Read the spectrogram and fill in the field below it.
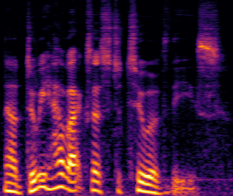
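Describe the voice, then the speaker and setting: A man with a fairly high, very animated voice streams a game at a moderate pace, his speech carrying vocal fry and a breathy edge. He offers casual commentary, muttering to himself and thinking aloud as he works through puzzles.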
